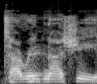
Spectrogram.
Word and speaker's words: Tariq Nasheed: back again another episode and the educated brother Tariq nashed is that how you pronounce it that's it sir Tariq nashed I always want to get people names right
